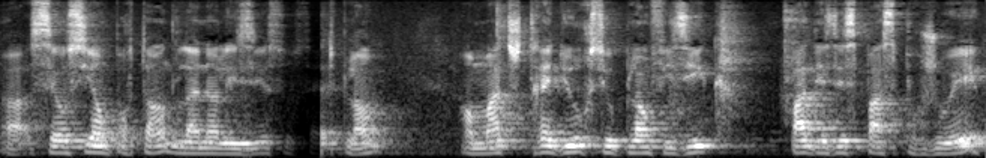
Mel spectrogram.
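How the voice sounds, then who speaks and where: A man from Portugal, a football coach, speaking non-native French with a Portuguese accent at a post-match press conference, measured and halting with many fillers and restarts. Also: mid-range voice, dark tone, reverberant.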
